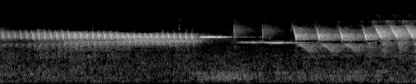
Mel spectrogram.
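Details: Canary singing during mating: a fast buzzy trill of rapid repeated notes, then a pure whistle and a run of sweeping downslurred notes, all high-pitched.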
